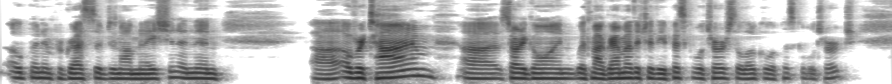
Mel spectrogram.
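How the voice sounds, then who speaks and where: A man's normal speaking voice with an American accent, fairly high in pitch, at a moderate pace. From Kentucky, US. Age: 50s. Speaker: Episcopal priest. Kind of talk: interview. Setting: remote call.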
